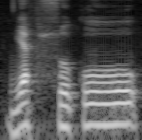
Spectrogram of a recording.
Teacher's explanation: یفسقو کو واو مدہ ہے، ایک الف کے برابر کھینچ کر پڑھیں گے، اور وقف کی صورت میں نون ساکن پڑھا جائے گا۔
